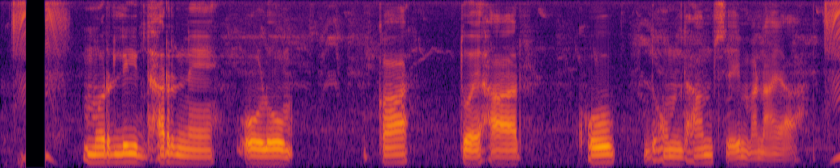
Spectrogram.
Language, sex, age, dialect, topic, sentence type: Hindi, male, 18-24, Kanauji Braj Bhasha, agriculture, statement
